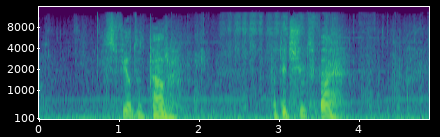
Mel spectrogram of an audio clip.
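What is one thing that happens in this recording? A man speaks quietly and intently.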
